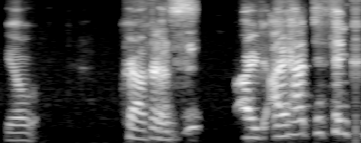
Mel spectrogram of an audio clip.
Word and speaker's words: Krampus: We think he is over here in North America, but he told me we say it wrong. It's Krampus, he says.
